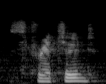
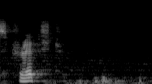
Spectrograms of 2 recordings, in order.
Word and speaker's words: stretched: Don't make a mistake with the word stretched. It's not stretched, it's stretched. It's a monosyllabic word.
